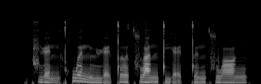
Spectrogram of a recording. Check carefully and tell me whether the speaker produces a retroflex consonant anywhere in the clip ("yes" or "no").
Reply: no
